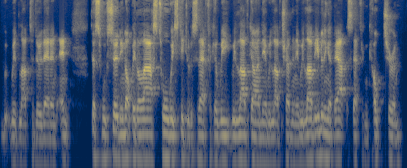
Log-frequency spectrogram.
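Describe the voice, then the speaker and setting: A man's voice: fairly low pitch, level tone, very fast. A man on a video call thanking his hosts, speaking in a friendly way and doubling up words as he goes. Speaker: school rugby tour representative.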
